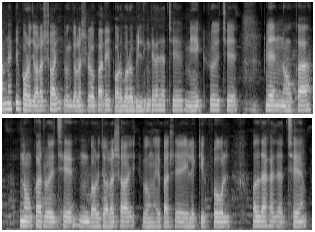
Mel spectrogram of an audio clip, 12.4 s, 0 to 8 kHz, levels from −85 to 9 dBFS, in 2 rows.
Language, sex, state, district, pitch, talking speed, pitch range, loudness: Bengali, male, West Bengal, Purulia, 120 Hz, 135 wpm, 120-125 Hz, -17 LUFS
